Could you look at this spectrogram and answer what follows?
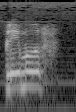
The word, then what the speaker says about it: Plymouth: Escucha, ¿cómo se pronuncia? Porque yo he oído que se dice Plymouth y Bournemouth. – Es Plymouth, Bournemouth y Portsmouth.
